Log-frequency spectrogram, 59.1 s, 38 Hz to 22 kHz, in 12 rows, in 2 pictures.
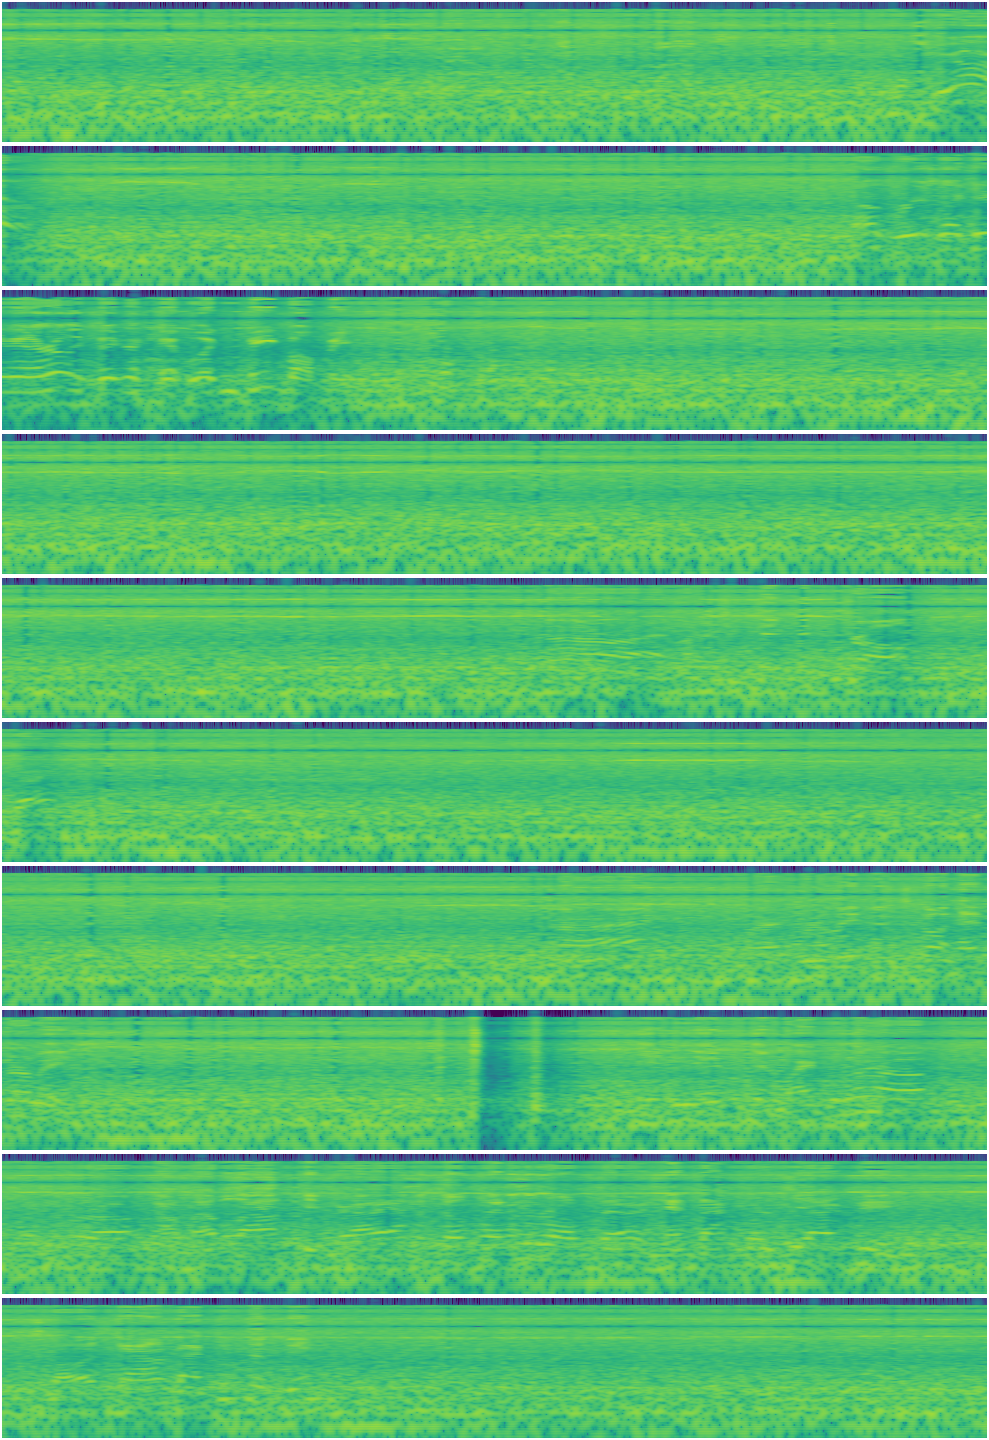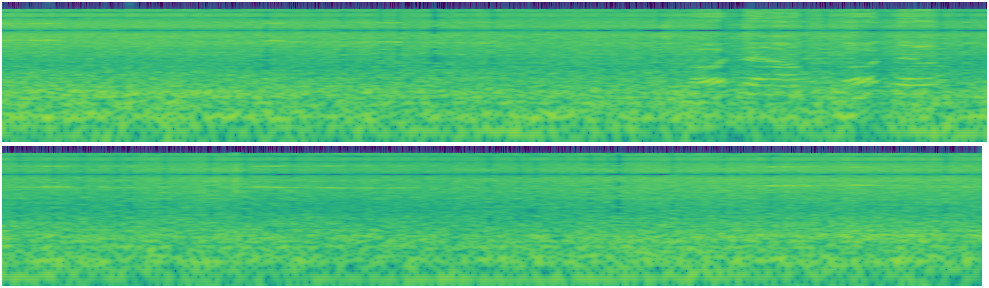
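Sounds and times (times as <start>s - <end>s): air rushing past canopy: 11.5s - 59.0s.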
